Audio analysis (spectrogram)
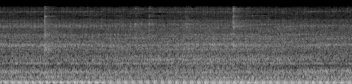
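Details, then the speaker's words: Yamaha Aerox scooter after repair of a loose, derailed timing chain that caused no-start and rough starting sound, rebuilt with new components: starts and settles into a steady, smooth idle with no top-end knocking or clatter; healthy. "Motor sudah menyala ya, suara mesin sudah halus ya."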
